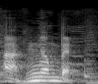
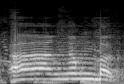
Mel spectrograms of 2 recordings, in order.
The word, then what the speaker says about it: ngambek: Ngambek. Okay, it's because that one. Right, because sometimes the E is not pronounced like E. It's more of a neutral sound.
